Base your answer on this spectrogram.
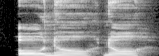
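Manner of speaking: spoken out on a sigh. A captor answers a prisoner who asks why she was woken: sighing. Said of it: "Reverence sighed".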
